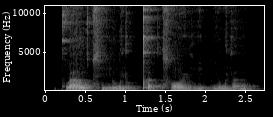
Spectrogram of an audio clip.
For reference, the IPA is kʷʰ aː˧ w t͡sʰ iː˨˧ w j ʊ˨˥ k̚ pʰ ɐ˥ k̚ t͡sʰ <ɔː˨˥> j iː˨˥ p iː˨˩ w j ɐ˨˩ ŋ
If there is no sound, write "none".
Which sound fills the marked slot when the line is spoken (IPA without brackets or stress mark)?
ɔː˨˩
